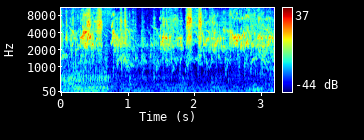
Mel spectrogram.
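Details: Aviary budgerigars give bright chirps and twittering warbles, with louder bursts at the start and middle and a softer, steady chatter in between.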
